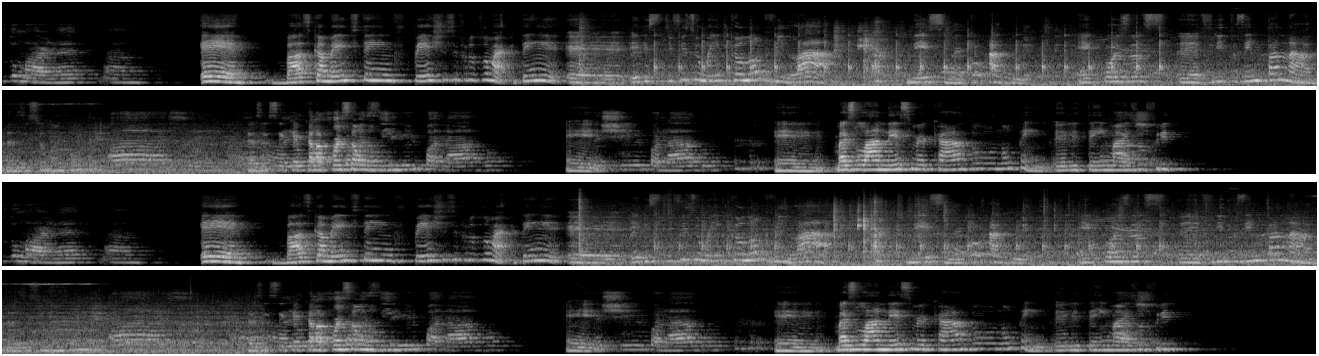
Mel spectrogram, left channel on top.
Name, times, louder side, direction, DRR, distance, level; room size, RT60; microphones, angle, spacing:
voice 1, 0.0-1.3 9.4-9.7 14.2-18.1 19.1-20.8 24.0-24.8, left 1 dB, 60° left, 2.1 m, -32 dB
voice 2, 2.0-8.4 9.0-10.3 10.7-14.2 15.6-17.4 18.8-19.2 20.9-24.9, left 1 dB, 20° left, 0.6 m, -23 dB
sound 1, 5.7-15.8, right 2 dB, 75° right, 1.2 m, -32 dB
sound 2, 6.5-11.6 12.7-12.8 13.2-13.3 13.7-13.8, left 5 dB, 80° left, 1.3 m, -28 dB
8.1 x 3.7 x 4.1 m
head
